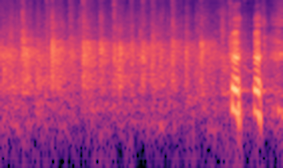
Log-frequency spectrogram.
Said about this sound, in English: I just want to, yeah, you can give the Lord a big hand clap for that.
